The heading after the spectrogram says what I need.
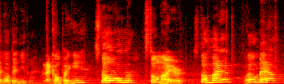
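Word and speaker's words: Stonemaier: Stone Meyer. Stone Mare? Ouais. Stone Mare? Meyer. Mare? Meyer. Ah! Le chum, mon beau-père, il s'appelle Meyer, puis c'est comme ça se Le prononce.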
